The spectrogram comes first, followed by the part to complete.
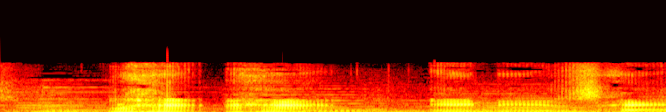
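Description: Low, gravelly roar-like vocal sounds in about five bursts of one to two seconds each, with short gaps between them.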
